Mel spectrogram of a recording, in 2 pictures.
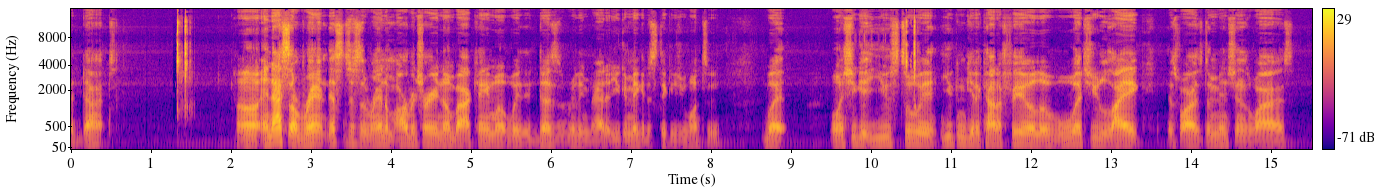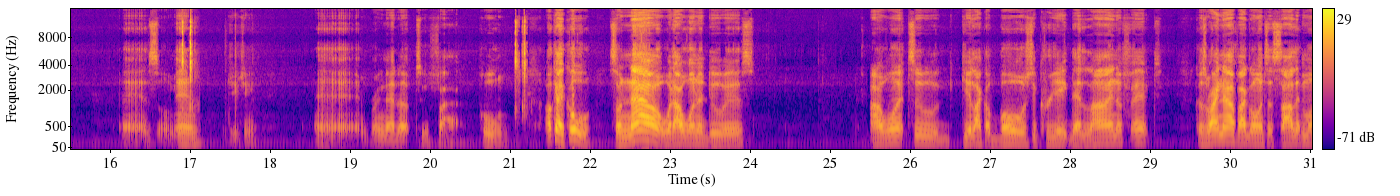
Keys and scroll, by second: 8.0 ctrl+r, 17.2 g, 17.4 g, 24.1 1, 29.8 z.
